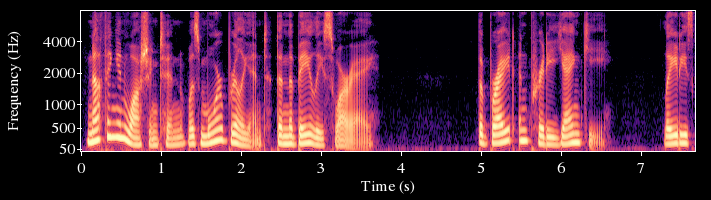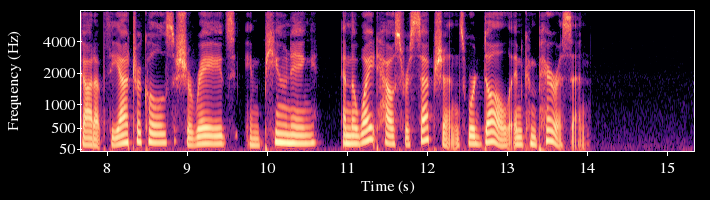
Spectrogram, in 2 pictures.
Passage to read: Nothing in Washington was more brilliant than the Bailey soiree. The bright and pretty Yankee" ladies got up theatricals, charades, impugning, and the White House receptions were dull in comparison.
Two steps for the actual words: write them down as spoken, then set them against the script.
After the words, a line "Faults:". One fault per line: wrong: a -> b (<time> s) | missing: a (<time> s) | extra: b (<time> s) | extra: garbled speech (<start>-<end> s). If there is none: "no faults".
Nothing in Washington was more brilliant than the Bailey soiree. The bright and pretty Yankee" ladies got up theatricals, charades, impugning, and the White House receptions were dull in comparison.
Faults:
no faults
